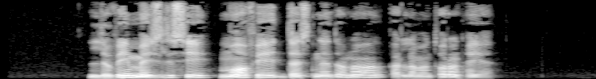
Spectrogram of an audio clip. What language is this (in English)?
Kurdish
